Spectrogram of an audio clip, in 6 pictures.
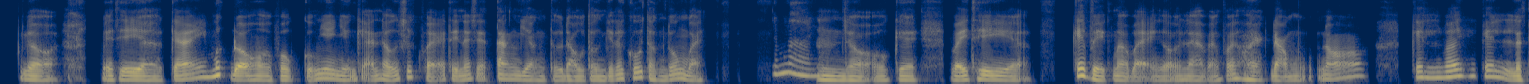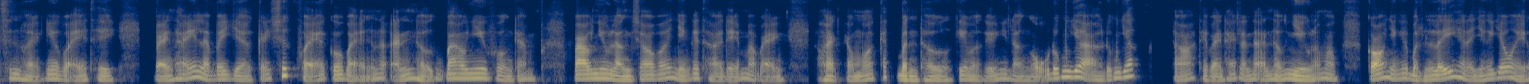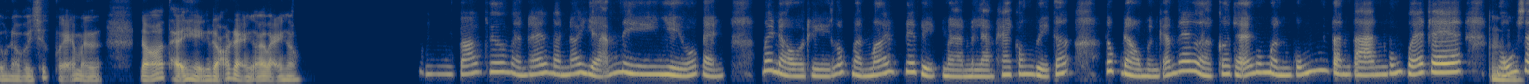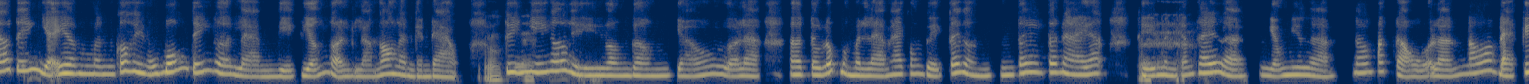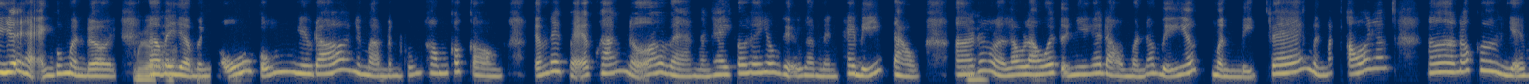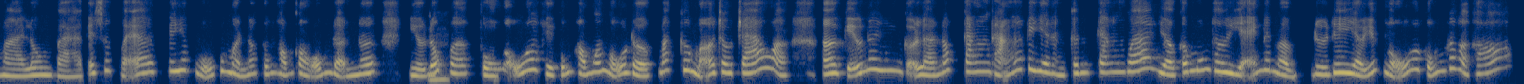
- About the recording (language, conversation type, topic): Vietnamese, advice, Làm thế nào để nhận biết khi nào cơ thể cần nghỉ ngơi?
- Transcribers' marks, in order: tapping; other background noise; unintelligible speech; "đưa" said as "đừa"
